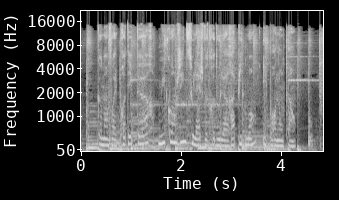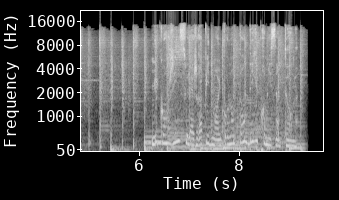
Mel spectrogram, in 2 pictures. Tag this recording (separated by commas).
Speech, Music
